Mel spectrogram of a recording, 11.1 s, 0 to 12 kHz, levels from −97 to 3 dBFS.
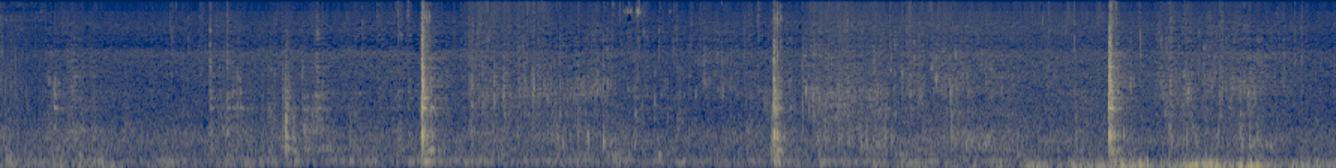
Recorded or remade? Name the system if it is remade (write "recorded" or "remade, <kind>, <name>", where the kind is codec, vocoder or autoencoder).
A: recorded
